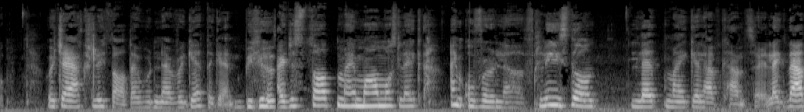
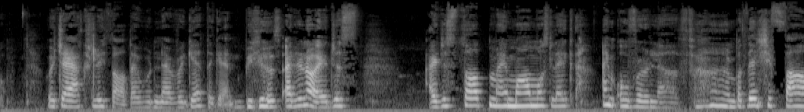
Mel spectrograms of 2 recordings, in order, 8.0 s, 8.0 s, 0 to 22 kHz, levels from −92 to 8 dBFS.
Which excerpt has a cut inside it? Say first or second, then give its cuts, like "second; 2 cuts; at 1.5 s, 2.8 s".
first; 2 cuts; at 2.8 s, 4.7 s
